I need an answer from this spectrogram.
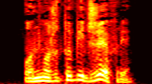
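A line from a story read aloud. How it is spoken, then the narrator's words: Sharp reply. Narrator (Russian): резко ответила Йоханна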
